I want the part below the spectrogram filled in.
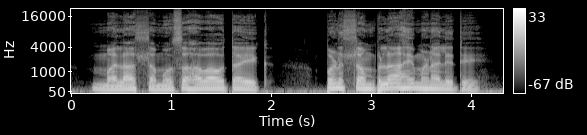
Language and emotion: Marathi, sad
